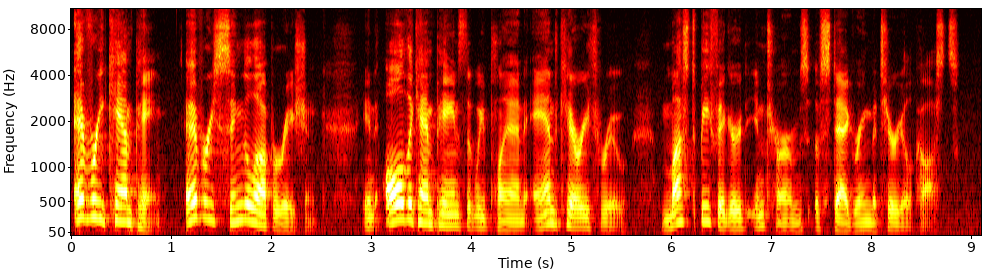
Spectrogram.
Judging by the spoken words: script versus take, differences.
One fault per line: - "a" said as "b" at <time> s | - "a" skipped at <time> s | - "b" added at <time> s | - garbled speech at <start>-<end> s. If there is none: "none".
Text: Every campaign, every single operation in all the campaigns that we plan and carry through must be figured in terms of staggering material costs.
none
